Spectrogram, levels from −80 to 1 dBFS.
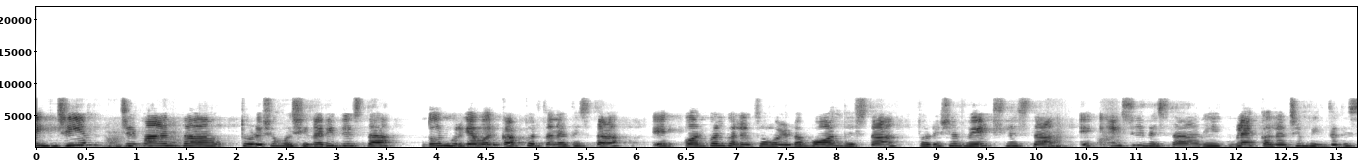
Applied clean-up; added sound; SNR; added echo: neural mask model DeepFilterNet 3.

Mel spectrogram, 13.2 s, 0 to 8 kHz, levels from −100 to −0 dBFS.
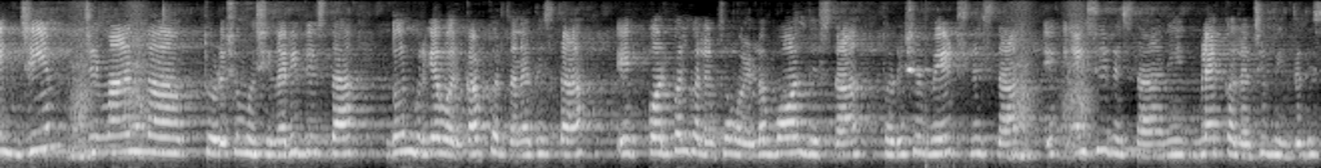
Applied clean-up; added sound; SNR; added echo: none; Sawing; 9 dB; reverberation time 2.5 s.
